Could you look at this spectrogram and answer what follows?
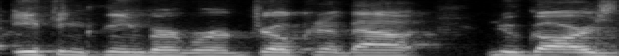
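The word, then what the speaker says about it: Naggar: Yeah, I'm gonna say the 2 Carters because the Nugar, which is actually how his name is pronounced.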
